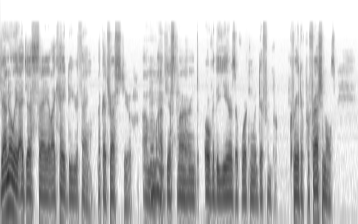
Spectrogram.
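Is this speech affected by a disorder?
No.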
